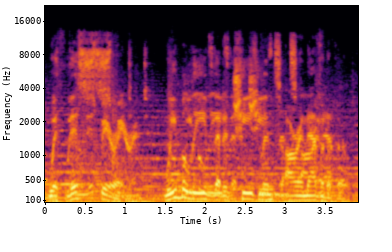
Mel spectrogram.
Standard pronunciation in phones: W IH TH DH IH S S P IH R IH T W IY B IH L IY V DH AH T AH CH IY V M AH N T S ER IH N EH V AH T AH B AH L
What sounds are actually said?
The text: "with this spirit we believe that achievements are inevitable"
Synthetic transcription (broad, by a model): W IH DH IH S S P IH R IH T W IY B IH L IY V DH AH T AH CH IY V M AH N T S ER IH N EH V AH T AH B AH L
